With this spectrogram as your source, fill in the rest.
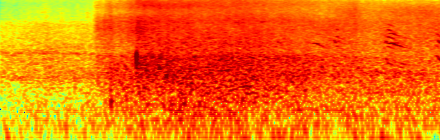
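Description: Waves wash up onto a sandy shore with a steady rush.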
